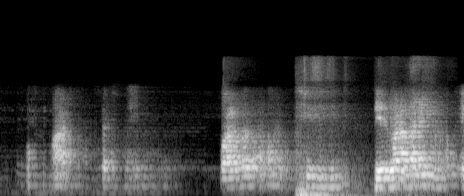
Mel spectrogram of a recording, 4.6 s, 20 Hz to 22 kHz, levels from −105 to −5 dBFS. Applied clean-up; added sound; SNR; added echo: neural mask model DeepFilterNet 3.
